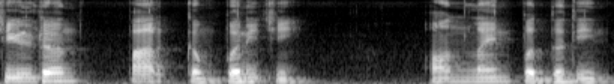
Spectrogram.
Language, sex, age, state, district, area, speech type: Goan Konkani, male, 45-60, Goa, Canacona, rural, spontaneous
